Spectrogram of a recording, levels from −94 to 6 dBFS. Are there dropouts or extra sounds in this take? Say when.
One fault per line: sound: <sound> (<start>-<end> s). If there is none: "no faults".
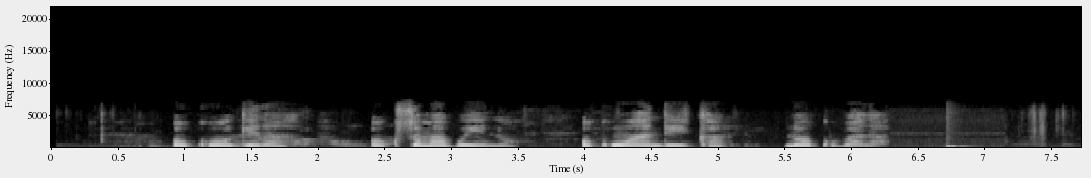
sound: thud (6.7-7.0 s)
